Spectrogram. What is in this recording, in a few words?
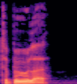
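"tabbouleh", British English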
